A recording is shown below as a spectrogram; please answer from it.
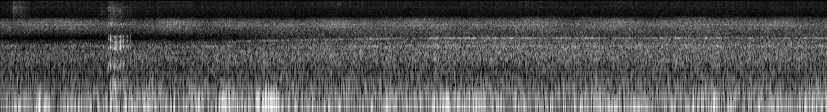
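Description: A small plane's engine in the video game Kerbal Space Program drones as a steady, broad roar throughout, fairly quiet, with no talking.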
